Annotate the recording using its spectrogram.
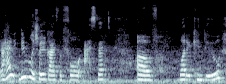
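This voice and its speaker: Amid noticeable background noise and audible room echo, a woman speaks at a moderate pace with a fairly high voice and ordinary pitch variation. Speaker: teacher vlogger. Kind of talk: casual vlog narration.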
